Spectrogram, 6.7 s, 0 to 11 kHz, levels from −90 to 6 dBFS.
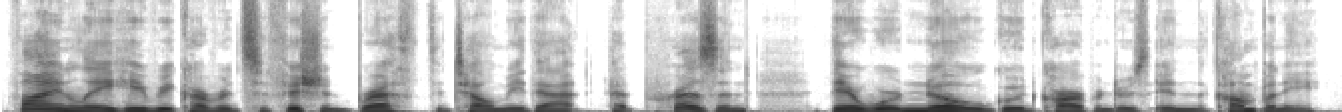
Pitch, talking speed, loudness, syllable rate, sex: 175 Hz, 170 wpm, -17 LUFS, 5.5 syllables/s, female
